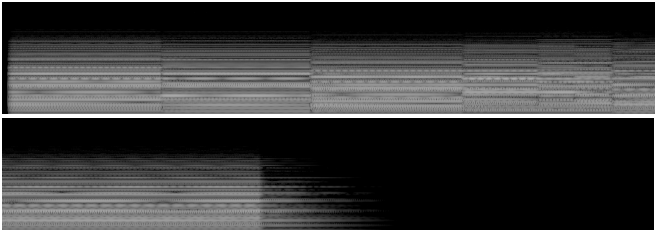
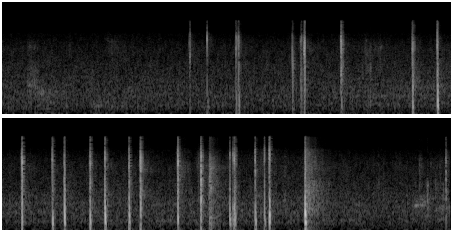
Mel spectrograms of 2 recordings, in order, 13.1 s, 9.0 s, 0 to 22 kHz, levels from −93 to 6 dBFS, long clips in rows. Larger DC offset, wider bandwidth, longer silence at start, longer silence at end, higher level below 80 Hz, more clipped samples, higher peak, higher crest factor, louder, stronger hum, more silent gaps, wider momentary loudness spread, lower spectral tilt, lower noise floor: first, 0.3% vs under 0.1%; second, 7.6 kHz vs 11.5 kHz; second, 0.05 s vs 2.35 s; first, 2.25 s vs 1.3 s; second, -64 dBFS vs -58 dBFS; neither; second, -14 dBFS vs -2 dBFS; second, 14 dB vs 36 dB; first, -27 LUFS vs -33 LUFS; neither; neither; second, 4 LU vs 20 LU; first, -7 dB/octave vs -2 dB/octave; first, -88 dBFS vs -62 dBFS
